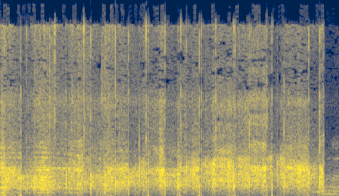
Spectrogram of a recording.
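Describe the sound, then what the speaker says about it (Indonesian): A classroom of students clapping for a classmate, brisk and fairly close, with sharp individual claps standing out from the steady patter. "berikan tepuk tangan untuk Sari."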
